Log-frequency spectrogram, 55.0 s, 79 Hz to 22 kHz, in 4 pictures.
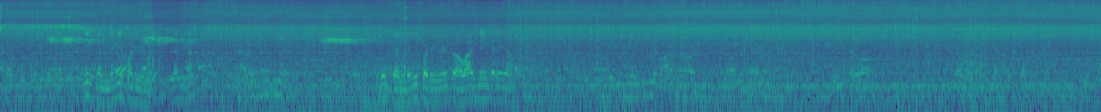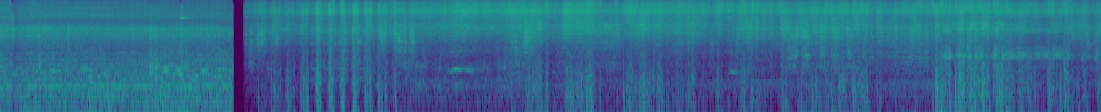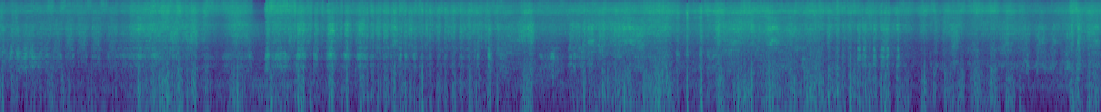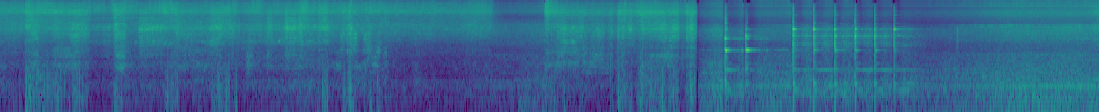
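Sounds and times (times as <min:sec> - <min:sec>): compressed air blow gun hissing: 0:16.8 - 0:47.5, 0:48.1 - 0:50.1.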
